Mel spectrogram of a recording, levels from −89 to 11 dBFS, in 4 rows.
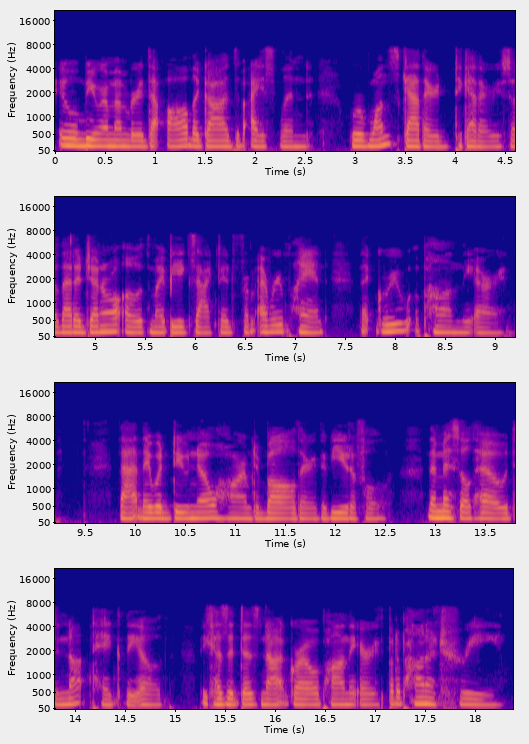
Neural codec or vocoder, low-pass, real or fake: none; 7.2 kHz; real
